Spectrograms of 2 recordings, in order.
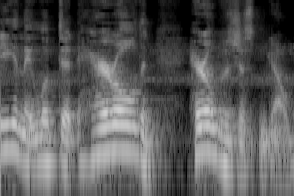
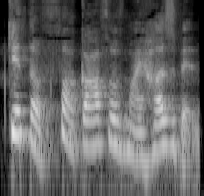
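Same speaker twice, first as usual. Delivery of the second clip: feral yell; 7 semitones higher than usual. Acted. Vera screams at the rat.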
